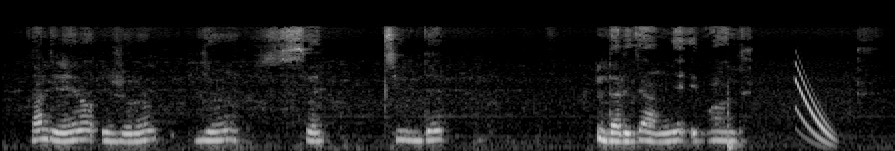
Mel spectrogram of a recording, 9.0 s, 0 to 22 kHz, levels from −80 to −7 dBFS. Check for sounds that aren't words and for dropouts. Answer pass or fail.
fail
